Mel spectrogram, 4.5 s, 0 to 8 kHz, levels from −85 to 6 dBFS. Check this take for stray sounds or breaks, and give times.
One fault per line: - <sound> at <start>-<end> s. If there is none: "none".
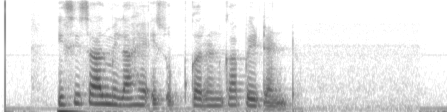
none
